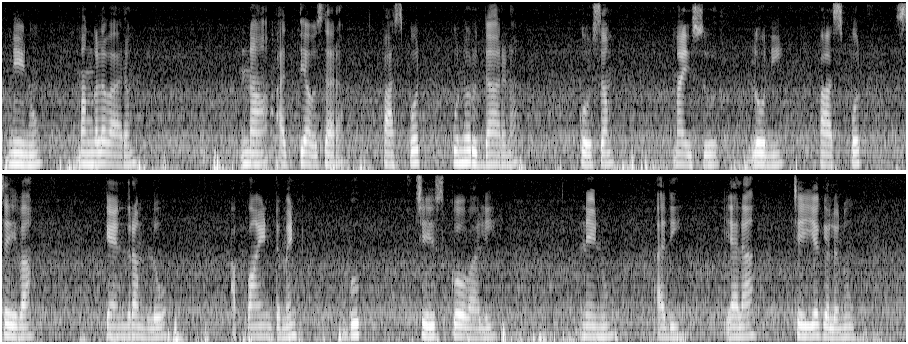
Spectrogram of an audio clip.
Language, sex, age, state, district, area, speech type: Telugu, female, 18-30, Andhra Pradesh, N T Rama Rao, urban, read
